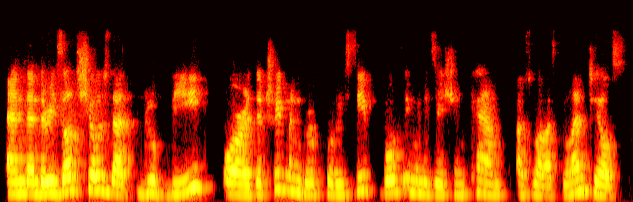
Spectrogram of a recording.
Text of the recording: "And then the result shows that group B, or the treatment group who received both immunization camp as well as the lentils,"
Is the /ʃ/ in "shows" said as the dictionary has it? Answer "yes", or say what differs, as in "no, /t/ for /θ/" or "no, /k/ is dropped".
yes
